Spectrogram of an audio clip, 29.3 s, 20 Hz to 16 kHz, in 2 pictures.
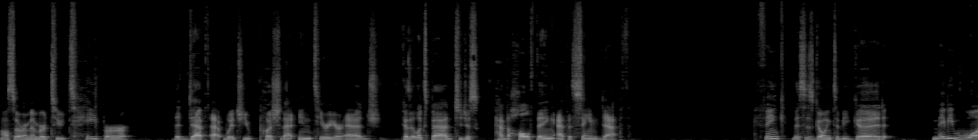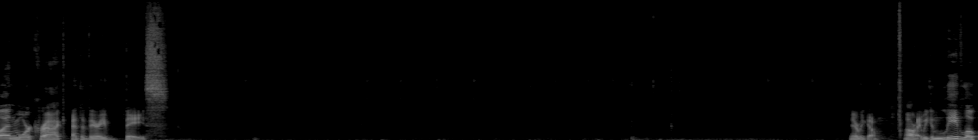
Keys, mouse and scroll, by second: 0.4 shift+click, 0.6 shift+middle click, 0.7 ctrl+middle click, 0.9 middle click, 1.2 alt+s, 2.4 shift+click, 3.0 shift+click, 3.2 middle click, 3.3 ctrl+middle click, 3.6 alt+s, 4.9 ctrl+middle click, 5.0 middle click, 5.4 middle click, 5.5 ctrl+middle click, 6.6 g, 7.3 Tab, 7.4 ctrl+middle click, 7.5 middle click, 7.8 ctrl+middle click, 8.7 ctrl+middle click, 8.8 middle click, 9.1 ctrl+middle click, 9.3 middle click, 9.8 middle click, 11.1 shift+middle click, 11.7 ctrl+middle click, 12.0 middle click, 12.3 shift+middle click, 12.5 middle click, 13.3 middle click, 13.6 ctrl+middle click, 14.1 Tab, 14.5-15.1 ctrl+middle drag, 15.7 click, 16.1 shift+click, 16.9 ctrl+b, 18.1 ctrl+middle click, 18.8 1, 18.9 click, 19.1 shift+click, 19.4 m, 20.1 2, 20.3 click, 20.5 click, 20.7 shift+click, 20.8 middle click, 20.9 ctrl+middle click, 21.1 alt+s, 22.2 shift+click, 22.5 shift+click, 23.2 alt+s, 24.1 middle click, 24.6 r, 25.3 Tab, 25.5 ctrl+middle click, 25.7 middle click, 27.3 shift+middle click, 27.5 ctrl+middle click, 27.8 ctrl+middle click, 28.6 KP_Divide.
